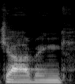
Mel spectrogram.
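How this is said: It is said in a British English accent. "anglický"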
